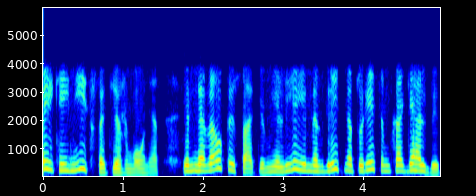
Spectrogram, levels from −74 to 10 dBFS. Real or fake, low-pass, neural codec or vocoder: fake; 5.4 kHz; vocoder, 22.05 kHz, 80 mel bands, WaveNeXt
